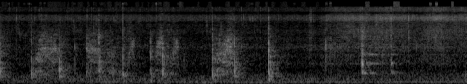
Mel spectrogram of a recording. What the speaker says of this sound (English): So I'm going to give that a stir.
